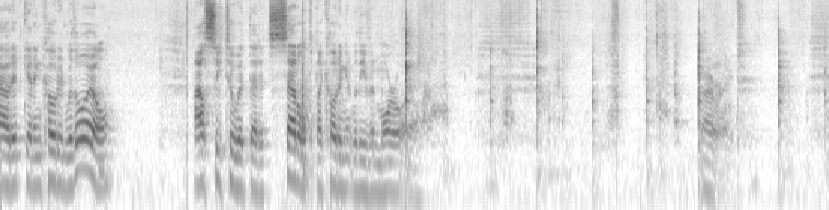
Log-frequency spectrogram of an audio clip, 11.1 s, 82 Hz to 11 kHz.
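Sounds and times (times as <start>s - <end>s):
wooden spoon scraping metal pan: 5.2s - 11.0s.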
